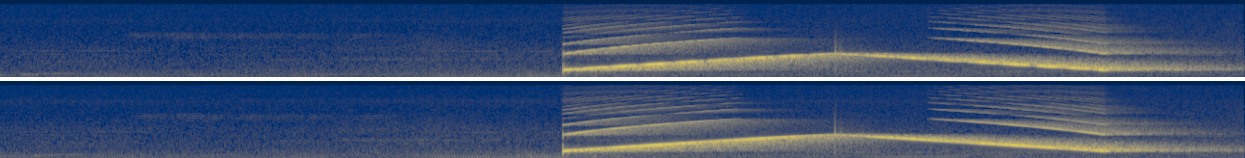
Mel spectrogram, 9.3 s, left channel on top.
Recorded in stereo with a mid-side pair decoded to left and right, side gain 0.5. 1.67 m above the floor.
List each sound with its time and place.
0.0 s a fan: 30° right, 0.8 m
4.2 s a siren: 35° right, 3.5 m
